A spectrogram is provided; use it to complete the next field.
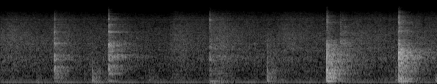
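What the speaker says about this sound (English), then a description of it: "stir this around a little bit" Food being stirred in a pan while cooking Dutch baby pancakes, with a quiet low sizzle underneath and six distinct scraping strokes spaced irregularly, close and moderately loud.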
